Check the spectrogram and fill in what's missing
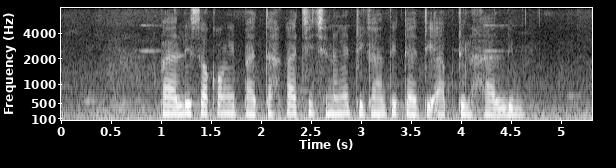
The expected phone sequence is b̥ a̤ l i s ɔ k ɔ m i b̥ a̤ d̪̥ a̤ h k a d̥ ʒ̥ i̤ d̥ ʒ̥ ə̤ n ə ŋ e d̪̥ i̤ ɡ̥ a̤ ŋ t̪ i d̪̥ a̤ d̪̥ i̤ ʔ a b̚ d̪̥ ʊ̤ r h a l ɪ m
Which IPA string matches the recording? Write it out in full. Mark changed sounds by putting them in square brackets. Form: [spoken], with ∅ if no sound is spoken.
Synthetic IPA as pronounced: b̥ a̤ l i s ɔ k ɔ [ŋ] i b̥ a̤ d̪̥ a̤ h k a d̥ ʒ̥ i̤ d̥ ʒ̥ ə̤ n ə ŋ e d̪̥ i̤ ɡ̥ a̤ [n] t̪ i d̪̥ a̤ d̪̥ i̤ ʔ a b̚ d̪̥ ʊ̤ [l] h a l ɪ m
